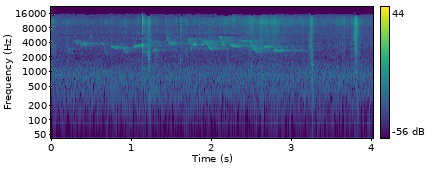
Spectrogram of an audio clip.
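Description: A songbird singing a run of short notes that step down in pitch, over a faint steady background. A few light knocks of wooden sticks being handled, about a second in and near the end.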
